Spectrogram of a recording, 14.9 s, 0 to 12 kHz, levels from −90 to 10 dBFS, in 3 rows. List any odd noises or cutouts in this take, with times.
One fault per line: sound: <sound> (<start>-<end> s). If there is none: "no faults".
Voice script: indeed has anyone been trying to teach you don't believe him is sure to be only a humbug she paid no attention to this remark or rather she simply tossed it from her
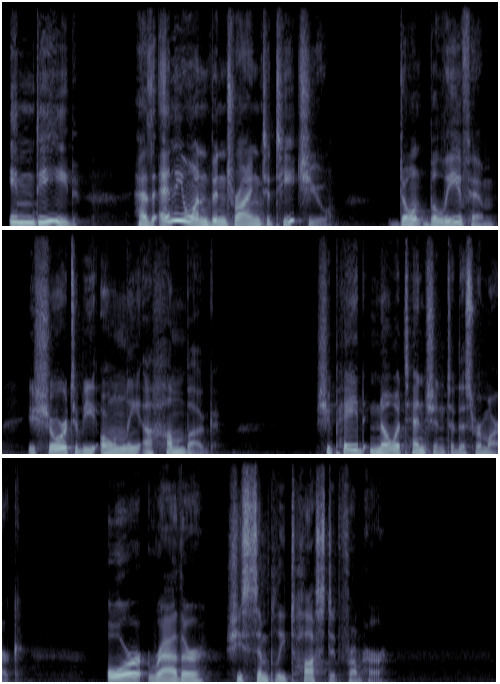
no faults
